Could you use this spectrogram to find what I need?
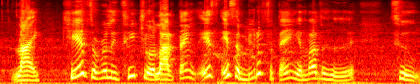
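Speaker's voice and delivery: ordinary talk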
